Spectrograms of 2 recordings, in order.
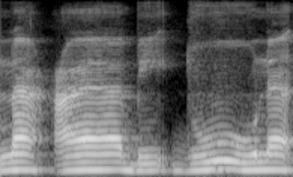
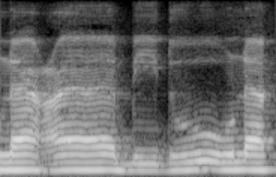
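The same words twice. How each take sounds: The two takes are said the same way.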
